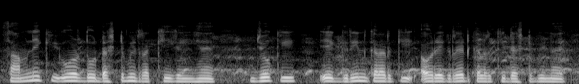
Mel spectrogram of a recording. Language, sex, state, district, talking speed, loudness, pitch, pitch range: Hindi, male, Uttar Pradesh, Lalitpur, 205 wpm, -16 LUFS, 145 Hz, 140-155 Hz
